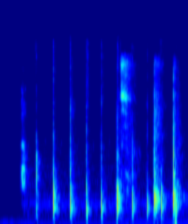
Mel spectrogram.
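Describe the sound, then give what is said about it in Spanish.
Muffled flamenco hand clapping, palma sorda, a quick, evenly spaced run of about a dozen soft, dull claps, each short and low-toned, heard alone with no talk. “Aplaude. ¿Qué? Palma sorda.”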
